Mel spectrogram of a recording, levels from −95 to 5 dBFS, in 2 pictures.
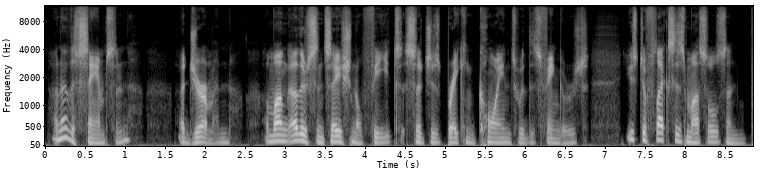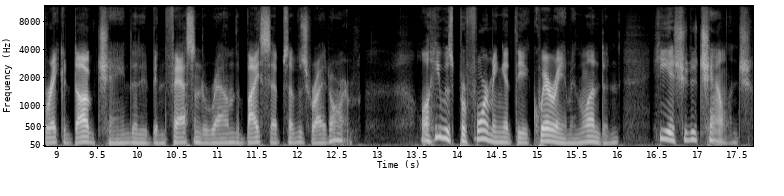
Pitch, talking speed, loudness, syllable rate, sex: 125 Hz, 165 wpm, -23 LUFS, 4.9 syllables/s, male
